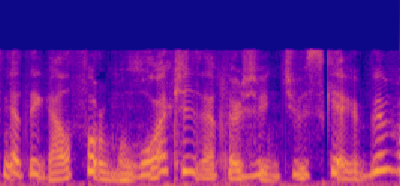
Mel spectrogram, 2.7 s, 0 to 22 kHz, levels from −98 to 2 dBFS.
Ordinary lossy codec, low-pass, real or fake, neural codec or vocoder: MP3, 64 kbps; 7.2 kHz; fake; autoencoder, 22.05 kHz, a latent of 192 numbers a frame, VITS, trained on many speakers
